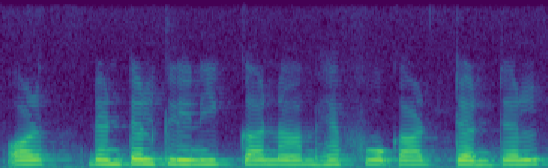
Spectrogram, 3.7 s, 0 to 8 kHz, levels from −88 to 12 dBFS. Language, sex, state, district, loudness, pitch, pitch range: Hindi, female, Haryana, Rohtak, -14 LUFS, 215 Hz, 210-220 Hz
